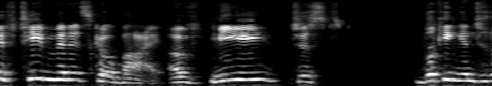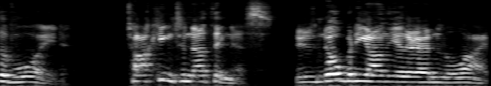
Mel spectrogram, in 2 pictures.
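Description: An animated man talks at a moderate pace. The background is quiet. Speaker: video creator, customer complaining. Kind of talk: angry rant. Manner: indignant, sarcastic, animated. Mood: annoyed, ranting. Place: home room.

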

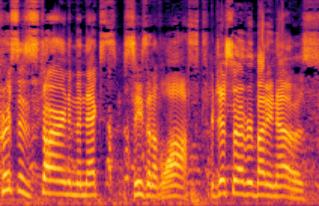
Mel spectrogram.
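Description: Over light background noise, a man uses a raised, projected voice with lively intonation at a moderate pace. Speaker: band member vlogger. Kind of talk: casual vlog chat. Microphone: phone near.

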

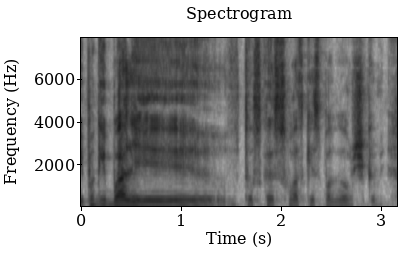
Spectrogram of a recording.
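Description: A man talks at a fairly quick pace. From Azerbaijan, Baku; Azerbaijan. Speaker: writer and journalist; journalist guest. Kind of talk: studio interview. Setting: studio. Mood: serious historical account. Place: studio. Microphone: studio mic.

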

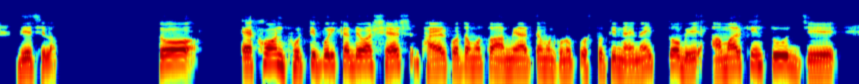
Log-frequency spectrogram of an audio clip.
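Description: An unremarkable speaking voice, this man talks at a fairly high pitch with ordinary pitch variation. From Bangladesh, Mymensingh. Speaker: university student and educational YouTuber. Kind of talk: personal story told to camera. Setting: outdoors in a campus nursery.

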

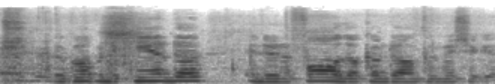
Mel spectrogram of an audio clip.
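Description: Noticeable background noise sits behind a man speaking with fairly even intonation. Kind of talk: informal demonstration explanation. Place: workshop. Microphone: phone near.

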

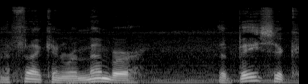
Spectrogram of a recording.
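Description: A man's fairly low-pitched voice, dry with no echo, over music in the background. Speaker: video journal storyteller. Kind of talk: casual vlog chat. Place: garden. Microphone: phone near.

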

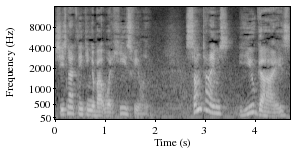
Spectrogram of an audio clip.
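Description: Somewhat breathy, the voice moves at a fairly slow pace with very wide pitch swings over light background noise. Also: man. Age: 40s. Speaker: pastor. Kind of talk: livestreamed Bible devotional. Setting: Facebook Live stream, off site. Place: home room.

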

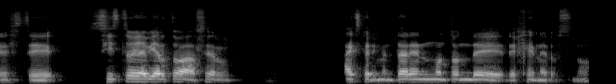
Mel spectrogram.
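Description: Medium-pitched man's voice in a Mexican accent, ordinary pitch variation, fairly slow pace, long and frequent pauses, quiet background. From Mexico, Michoacán. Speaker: singer-songwriter; interviewee. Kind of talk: interview. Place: home room.

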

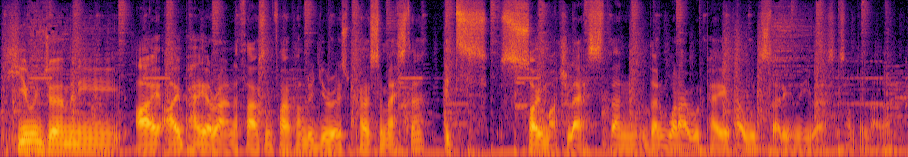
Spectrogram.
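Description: Over clear music in the background, a man speaks at a fairly quick pace with hardly any pauses. His fairly low voice shows ordinary pitch variation and big swings in loudness. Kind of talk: interview answer. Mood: relaxed, warm. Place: kitchen. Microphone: lapel.

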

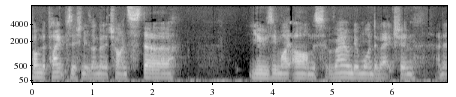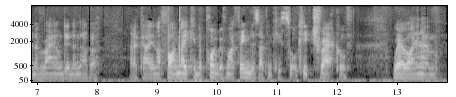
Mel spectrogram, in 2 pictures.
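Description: A man talks at a moderate pace in a dark, mellow tone. His intonation stays monotone and flat. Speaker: fitness instructor. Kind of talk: tutorial. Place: home room. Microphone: camera far.

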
